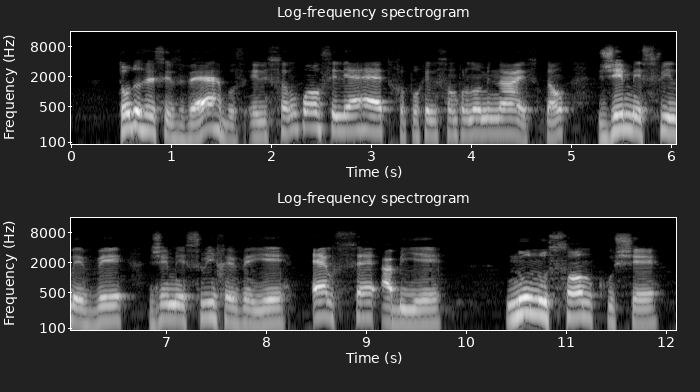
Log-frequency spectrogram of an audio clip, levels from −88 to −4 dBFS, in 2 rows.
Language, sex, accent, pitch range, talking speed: Portuguese, male, Brazilian, 120-175 Hz, 140 wpm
